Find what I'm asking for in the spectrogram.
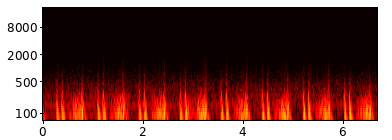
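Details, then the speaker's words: Simulated heart sounds from a cardiac auscultation teaching programme, regular at about 73 beats a minute: low diastolic rumble building into each loud first sound, presystolic crescendo murmur of mitral stenosis. "Stenosis of the mitro valve gives rise to a gradient between the left atrial and left ventricular pressures when the mitro valve is open."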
